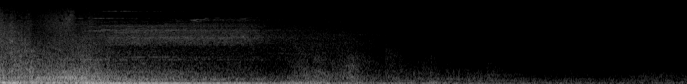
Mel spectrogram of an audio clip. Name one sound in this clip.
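A bright victory fanfare swells and slowly fades away.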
